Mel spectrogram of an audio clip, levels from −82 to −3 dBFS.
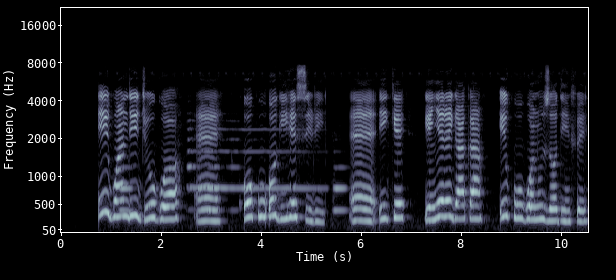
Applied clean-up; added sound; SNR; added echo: none; Wind instrument, woodwind instrument + Wind instrument, woodwind instrument; 14 dB; none.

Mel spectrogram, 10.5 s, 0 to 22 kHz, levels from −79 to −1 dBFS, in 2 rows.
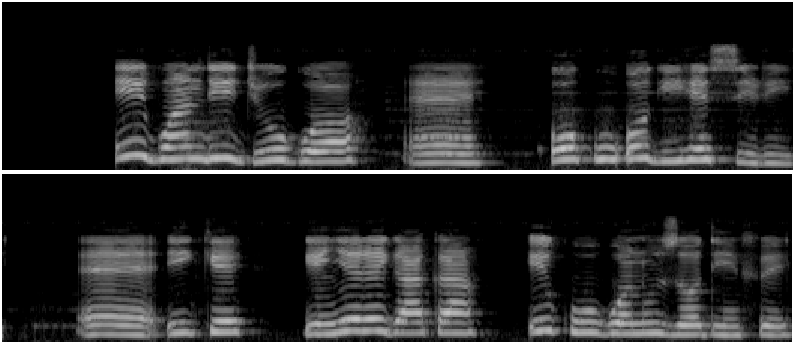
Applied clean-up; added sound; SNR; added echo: neural separator model SepFormer DNS4.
